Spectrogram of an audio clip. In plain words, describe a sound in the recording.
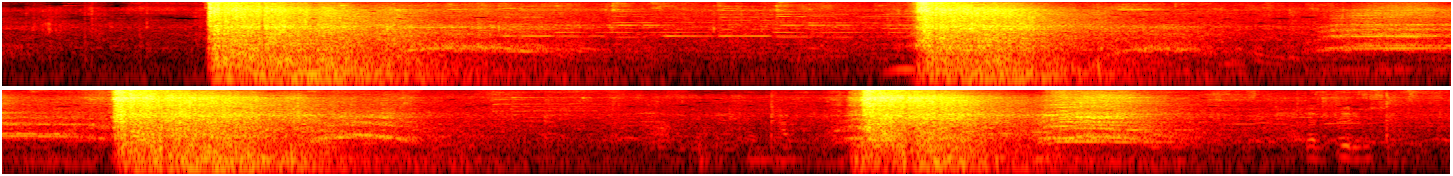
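Cannons fire one after another with loud booming blasts that echo and fade.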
